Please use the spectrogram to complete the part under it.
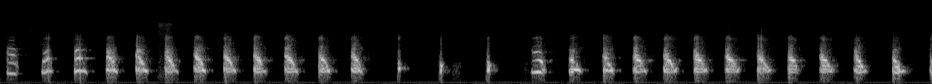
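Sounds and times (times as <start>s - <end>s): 
person imitating wild turkey yelps with natural voice: 0.0s - 3.7s, 4.9s - 9.3s
person imitating wild turkey clucks: 0.0s - 9.3s.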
